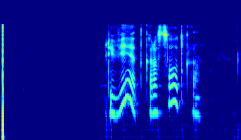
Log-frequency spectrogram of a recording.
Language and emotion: Russian, positive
